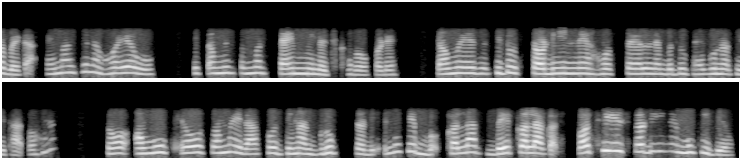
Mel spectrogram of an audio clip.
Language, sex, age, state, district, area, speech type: Gujarati, female, 18-30, Gujarat, Rajkot, urban, conversation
